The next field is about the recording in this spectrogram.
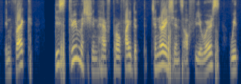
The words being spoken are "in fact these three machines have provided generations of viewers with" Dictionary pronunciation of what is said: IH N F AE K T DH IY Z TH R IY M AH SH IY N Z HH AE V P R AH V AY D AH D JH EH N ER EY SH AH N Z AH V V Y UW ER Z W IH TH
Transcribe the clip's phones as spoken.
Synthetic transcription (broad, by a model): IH N F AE K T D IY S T R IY M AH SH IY N HH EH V P R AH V AY D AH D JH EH N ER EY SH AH N S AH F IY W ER S W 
